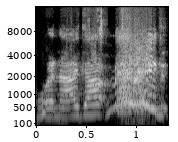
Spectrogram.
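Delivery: slow, drawn-out, mild shouty complaining. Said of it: "She's just screaming at the lady".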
